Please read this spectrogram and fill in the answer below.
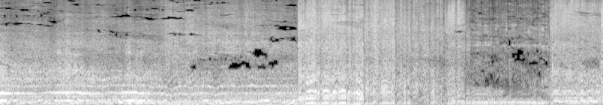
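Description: Petrol line trimmer engine running steadily with a buzzing hum. About four seconds in its pitch rises as it revs, with a hiss of cutting. The sound changes abruptly a few times.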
